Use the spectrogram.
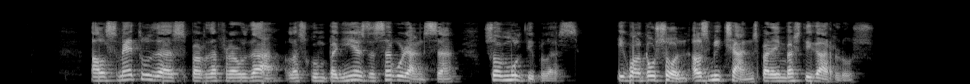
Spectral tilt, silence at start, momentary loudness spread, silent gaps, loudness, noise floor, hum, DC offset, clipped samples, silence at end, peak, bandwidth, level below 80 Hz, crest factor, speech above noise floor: -3.5 dB/octave; 0.9 s; 12 LU; 5.84-6.17 s; -17 LUFS; under -90 dBFS; none; under 0.1%; under 0.1%; 1 s; -2 dBFS; 8.2 kHz; -54 dBFS; 18 dB; over 72 dB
